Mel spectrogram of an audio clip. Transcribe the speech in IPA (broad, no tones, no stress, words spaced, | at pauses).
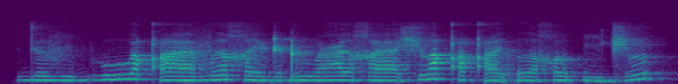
d̪ʏvi bʱuː qʼaːvəχɪː ɖʏɖuːʕɘχaː ʃɤ qʼəqʼɪːʔɤχu ʔid͡ʒɤ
